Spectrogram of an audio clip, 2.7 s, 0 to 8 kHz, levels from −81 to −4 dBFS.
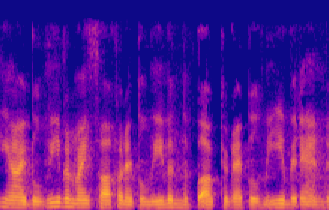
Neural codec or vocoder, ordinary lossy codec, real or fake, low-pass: autoencoder, 22.05 kHz, a latent of 192 numbers a frame, VITS, trained on one speaker; AAC, 32 kbps; fake; 7.2 kHz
